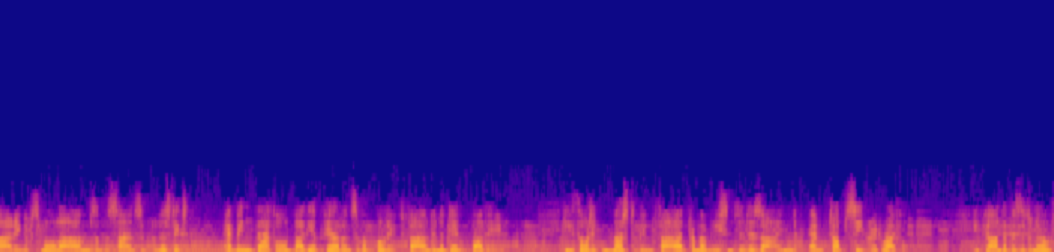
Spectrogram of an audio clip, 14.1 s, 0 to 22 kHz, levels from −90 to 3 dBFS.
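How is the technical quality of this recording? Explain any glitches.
No technical faults are audible.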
